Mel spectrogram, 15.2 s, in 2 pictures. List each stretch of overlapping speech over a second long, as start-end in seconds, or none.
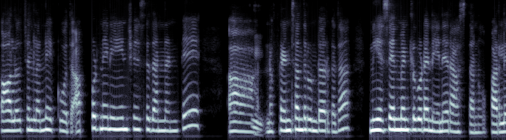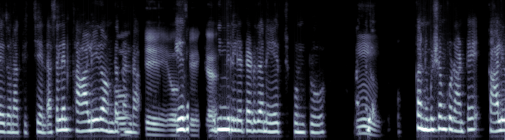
none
